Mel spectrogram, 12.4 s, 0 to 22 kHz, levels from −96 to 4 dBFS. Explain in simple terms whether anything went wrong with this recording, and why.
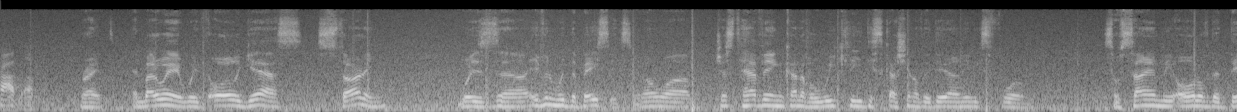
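Nothing went wrong with this speech recording. The only other thing you can hear is some background noise from the room, which sits well below the speech and is simply part of where it was recorded.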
